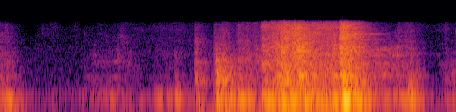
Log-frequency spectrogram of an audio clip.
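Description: Corrugated plastic hose being pulled out of a stainless steel shop-vac tank: about a second of scraping and rustling, with a knock near the end.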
